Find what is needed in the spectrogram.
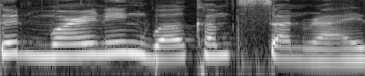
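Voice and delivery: on-air radio presenter voice. Asked to show a radio voice on air, demonstrating a radio host voice. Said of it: "Can I hear somebody's radio voice".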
